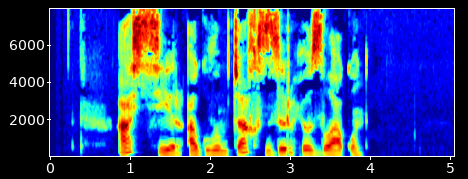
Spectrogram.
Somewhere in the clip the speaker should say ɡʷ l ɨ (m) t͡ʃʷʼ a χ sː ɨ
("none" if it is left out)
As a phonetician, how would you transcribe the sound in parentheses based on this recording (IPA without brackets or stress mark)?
m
